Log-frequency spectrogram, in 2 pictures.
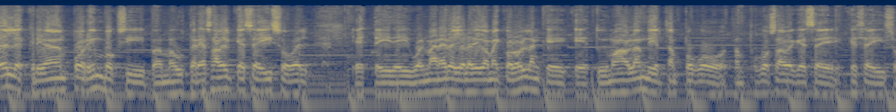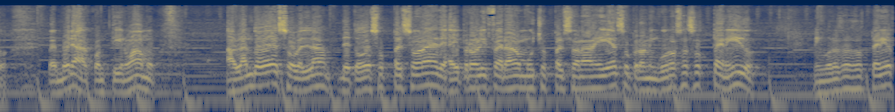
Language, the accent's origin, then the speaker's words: Spanish; Humacao, Puerto Rico; en mi pueblo, en mi pueblo natal, macau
